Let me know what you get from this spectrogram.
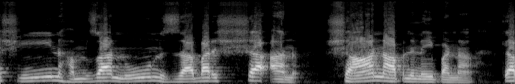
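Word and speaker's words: شأن: आगे देखें, यहाँ पर बहुत से लोग इसको पढ़ते हैं शान। तो सही पढ़ने का तरीका क्या है? सूरत रहमान की आयत नंबर देखें 29 में, हुआ फी शअन।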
